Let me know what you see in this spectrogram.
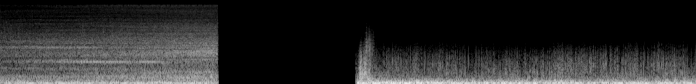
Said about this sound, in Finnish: Mutta Krakatau ei vain sihahtanut se räjähti.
